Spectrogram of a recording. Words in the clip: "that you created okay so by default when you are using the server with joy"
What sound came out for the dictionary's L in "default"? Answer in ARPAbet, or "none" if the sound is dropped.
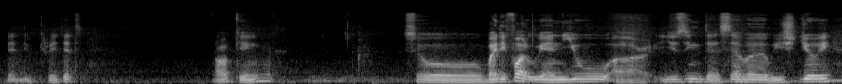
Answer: none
